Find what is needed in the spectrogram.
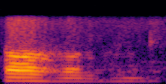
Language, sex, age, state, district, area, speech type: Marathi, male, 18-30, Maharashtra, Ahmednagar, rural, conversation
